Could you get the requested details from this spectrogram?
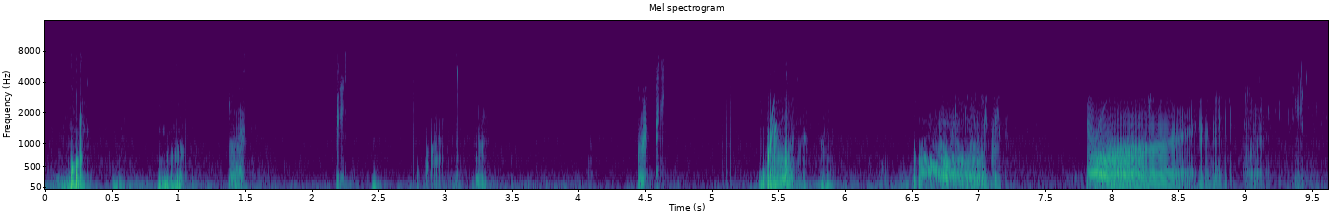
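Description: Repeated low gurgles, pops and drawn-out groaning rumbles from the belly; a hungry stomach's ordinary growling.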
